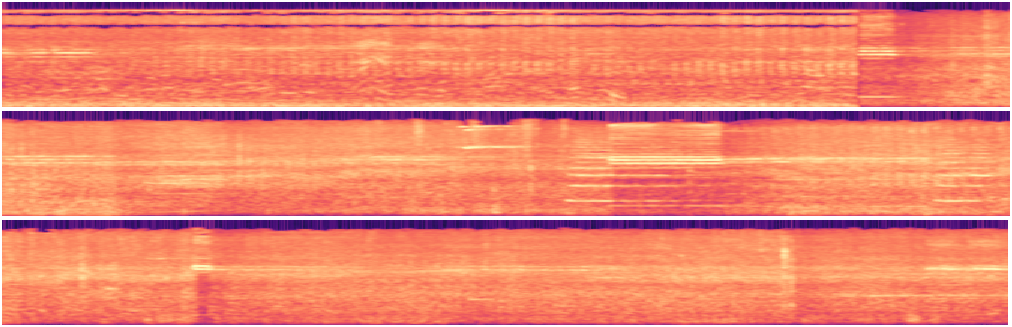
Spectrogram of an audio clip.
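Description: Busy city street traffic with vehicle horns honking again and again, one longer honk about ten seconds in. A low engine rumble fills the first six seconds and stops abruptly.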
